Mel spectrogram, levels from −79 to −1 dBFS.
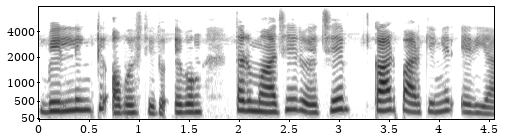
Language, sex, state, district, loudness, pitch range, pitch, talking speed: Bengali, female, Jharkhand, Jamtara, -21 LUFS, 210-260 Hz, 225 Hz, 160 wpm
